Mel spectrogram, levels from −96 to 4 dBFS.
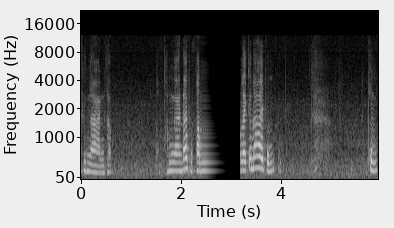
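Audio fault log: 2.43 to 3.20 s, call audio freeze: the speech halts and the last sound carries on as a fading buzz, then 430 ms of silence. Packets were likely delayed and the jitter buffer emptied. Speech resumes where it stopped, so a 750 ms gap is added and nothing is lost.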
